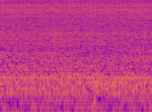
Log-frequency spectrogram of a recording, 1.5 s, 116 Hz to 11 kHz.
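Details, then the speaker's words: 2003 MG ZT (Rover 75) X-Power grade, Rover K-series 1.8 turbo petrol; radiator fans hard-wired to run constantly, steady roaring air rush drowning a low even idle; slight rumble also mentioned. "the fans are hard wired to keep them at the k series there you go one rover k series 1.8 purple"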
